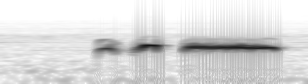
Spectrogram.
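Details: Single cooing phrase from a decoy spotted dove meant to excite newly caught doves into calling: a brief note, a rising hooted note, then a long steady throaty coo, quiet background.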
